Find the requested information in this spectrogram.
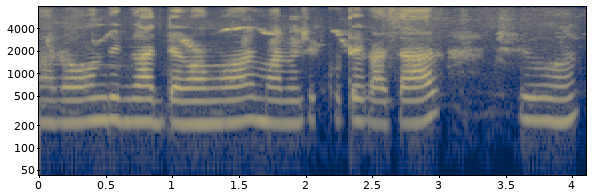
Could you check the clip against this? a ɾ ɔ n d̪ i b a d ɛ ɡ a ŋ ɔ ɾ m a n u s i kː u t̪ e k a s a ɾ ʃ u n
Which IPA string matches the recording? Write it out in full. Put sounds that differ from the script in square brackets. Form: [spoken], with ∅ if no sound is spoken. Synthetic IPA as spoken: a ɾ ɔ n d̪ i [ɡ] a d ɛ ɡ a ŋ ɔ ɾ m a n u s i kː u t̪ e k a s a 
